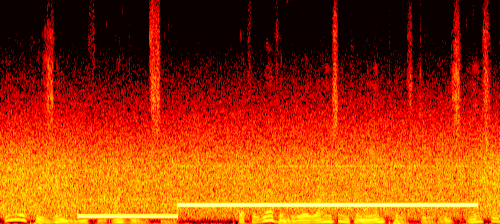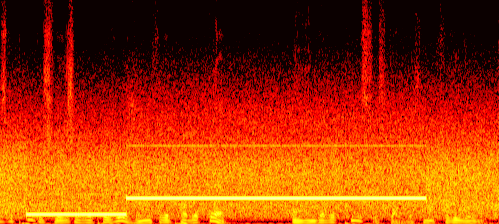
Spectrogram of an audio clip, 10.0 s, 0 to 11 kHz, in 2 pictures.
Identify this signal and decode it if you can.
Two-tone page, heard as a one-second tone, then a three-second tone, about 410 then 950 Hz, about 500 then 1290 Hz, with radio hiss and speech in English.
